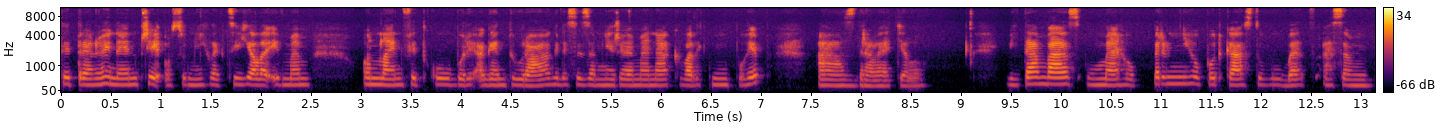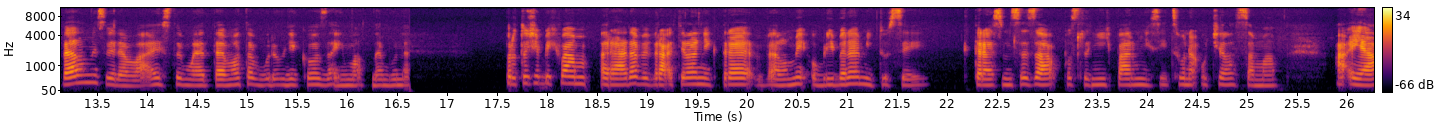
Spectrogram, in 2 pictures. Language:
Czech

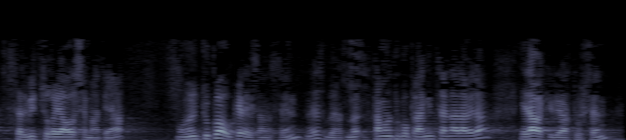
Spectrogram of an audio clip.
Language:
Basque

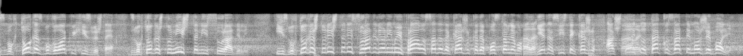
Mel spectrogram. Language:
Serbian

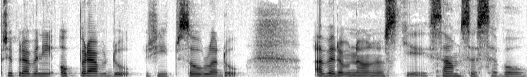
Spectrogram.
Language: Czech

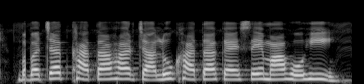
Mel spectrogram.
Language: Chhattisgarhi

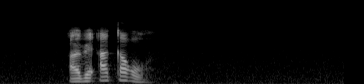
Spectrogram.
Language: Northern Sotho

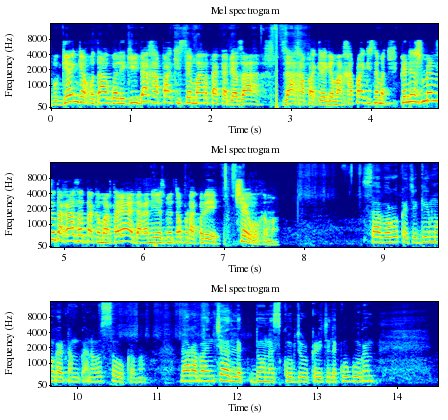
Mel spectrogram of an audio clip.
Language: Arabic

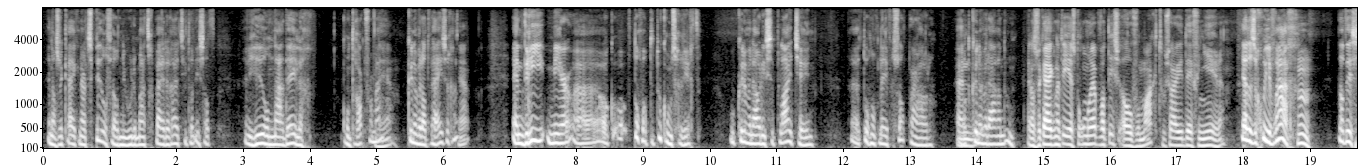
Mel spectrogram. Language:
Dutch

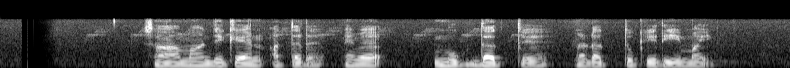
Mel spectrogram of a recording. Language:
Sinhala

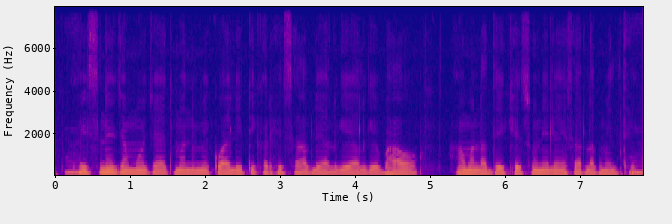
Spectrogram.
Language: Chhattisgarhi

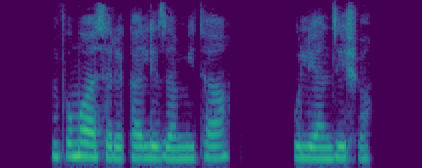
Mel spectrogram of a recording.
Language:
Swahili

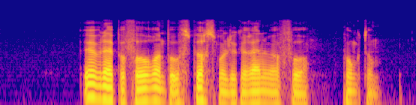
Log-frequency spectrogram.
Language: Norwegian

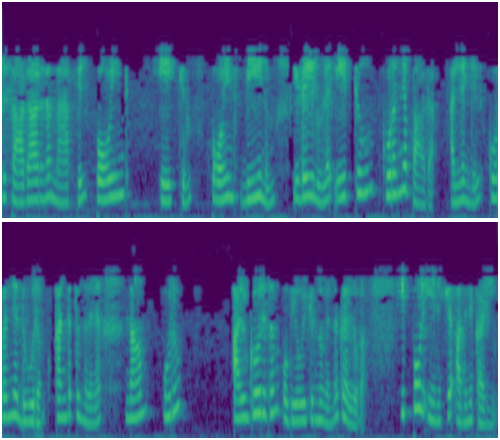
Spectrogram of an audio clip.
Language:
Malayalam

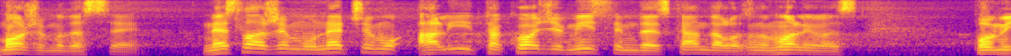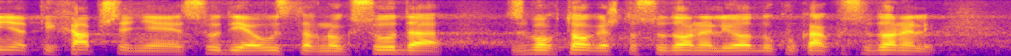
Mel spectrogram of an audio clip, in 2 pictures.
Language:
Serbian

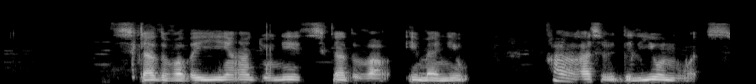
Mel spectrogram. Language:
Kabyle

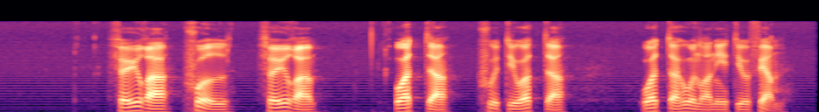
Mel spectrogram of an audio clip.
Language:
Swedish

